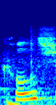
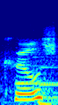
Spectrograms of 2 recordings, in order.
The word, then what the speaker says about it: Kölsch: one so i've selected culch or kirch depending upon your pronunciation as the first style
